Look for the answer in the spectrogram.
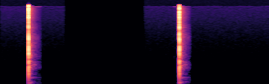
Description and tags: A desk light switch, being switched on and off.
